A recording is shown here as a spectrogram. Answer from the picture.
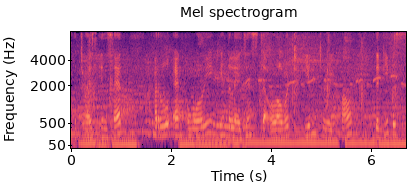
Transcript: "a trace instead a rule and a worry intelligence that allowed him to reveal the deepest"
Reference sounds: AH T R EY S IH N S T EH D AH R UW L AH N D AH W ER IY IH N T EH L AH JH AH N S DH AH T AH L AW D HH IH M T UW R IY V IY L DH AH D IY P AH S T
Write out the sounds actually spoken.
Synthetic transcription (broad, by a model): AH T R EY S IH N S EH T AH R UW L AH N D AH W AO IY IH N T EH L AH JH AH N S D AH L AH W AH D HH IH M T UW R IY F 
